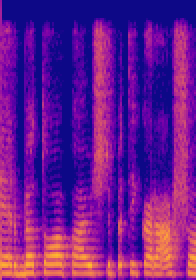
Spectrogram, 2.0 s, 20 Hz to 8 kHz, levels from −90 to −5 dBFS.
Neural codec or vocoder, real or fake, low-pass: codec, 24 kHz, 0.9 kbps, DualCodec; fake; 7.2 kHz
